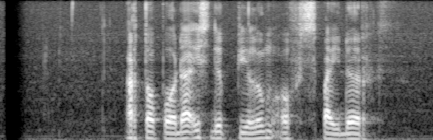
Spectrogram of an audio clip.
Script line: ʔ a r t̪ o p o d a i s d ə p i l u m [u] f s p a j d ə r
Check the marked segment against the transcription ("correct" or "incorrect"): incorrect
